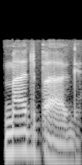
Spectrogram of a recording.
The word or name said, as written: mudbug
